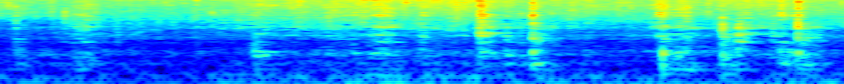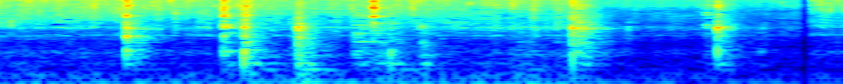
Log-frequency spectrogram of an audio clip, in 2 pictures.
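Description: Onions sauté in a pan under an even sizzle, punctuated by a run of sharp, close spatula scrapes and taps against the pan.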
